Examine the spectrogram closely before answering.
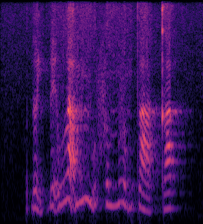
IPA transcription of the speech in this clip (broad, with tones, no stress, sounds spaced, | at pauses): ɗ ə̰˧˨ j ɓ ḛ˧˥ w l a̰˧˥ m ŋ ṵ˧˥ f ə˨˦ m v ə̰˧˥ m t̪ aː˨˩ k̚ t̪ a˦˥ t̚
